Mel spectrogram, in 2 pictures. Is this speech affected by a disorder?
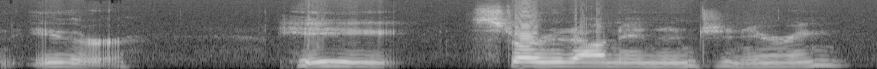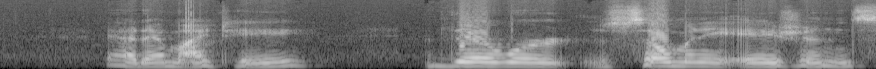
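Yes: ALS; shortly after diagnosis.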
